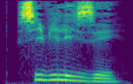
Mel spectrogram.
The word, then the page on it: civiliser: francais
